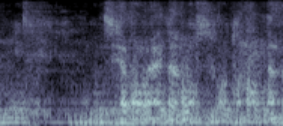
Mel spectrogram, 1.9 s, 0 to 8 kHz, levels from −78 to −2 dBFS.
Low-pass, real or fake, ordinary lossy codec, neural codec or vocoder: none; fake; none; codec, 16 kHz, 4.8 kbps, FACodec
